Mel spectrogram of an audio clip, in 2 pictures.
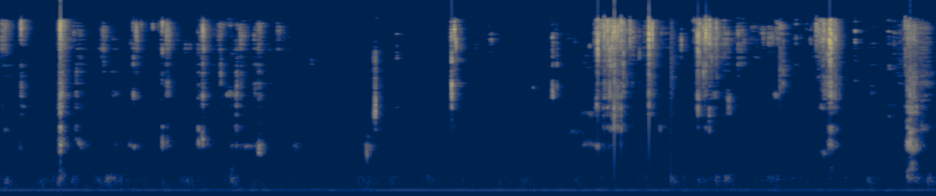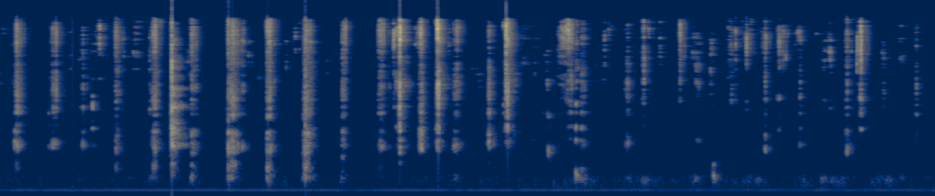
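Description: A person chewing and biting into crisp fried dumplings: irregular wet mouth clicks and crunches, thickest through the middle, over a steady low hum.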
